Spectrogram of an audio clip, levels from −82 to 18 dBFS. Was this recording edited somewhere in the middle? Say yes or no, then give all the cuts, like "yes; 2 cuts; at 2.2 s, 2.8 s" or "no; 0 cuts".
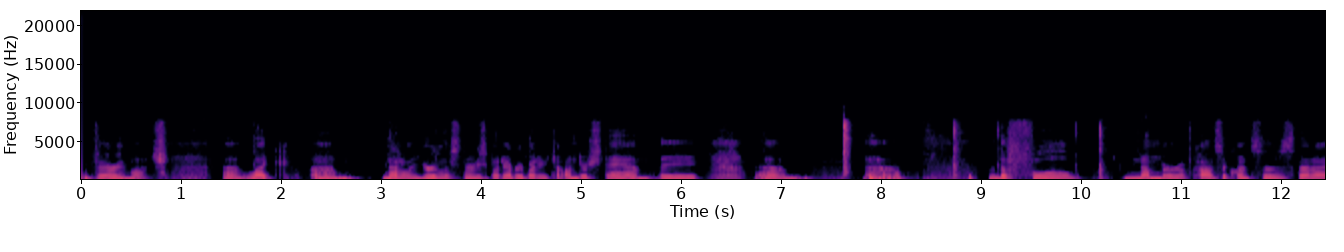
no; 0 cuts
